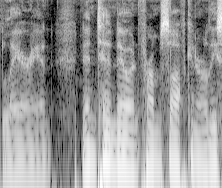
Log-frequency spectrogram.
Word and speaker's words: Larian: That's pronounced Larian.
